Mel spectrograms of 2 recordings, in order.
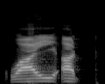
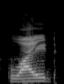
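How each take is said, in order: First: क्वाई अट broken into two distinct beats; two separate syllables. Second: क्वाइट said as a single syllable; run as one syllable. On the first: Teacher showing both parts are separate, क्वाई अट in two syllables. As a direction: separate क्वाई from अट, giving each its own weight. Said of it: "ये अलग है और ये अलग है". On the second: Teacher showing students the likely mistake, क्वाइट as one syllable. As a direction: run क्वाइट together, no break before the final t. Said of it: "क्वाइट को एक नहीं होगा". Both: Shown as a demonstration.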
